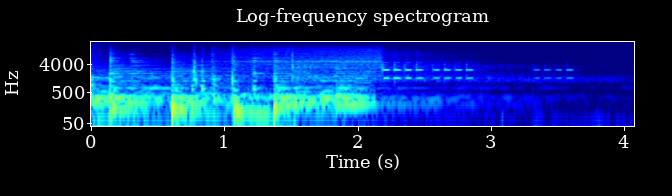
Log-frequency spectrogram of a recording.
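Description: Alarm clocks go off at 6:30 in the morning: a loud, bright electronic melody rings for about two seconds, then gives way to rapid high-pitched beeping in quick bursts, fading quieter toward the end.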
